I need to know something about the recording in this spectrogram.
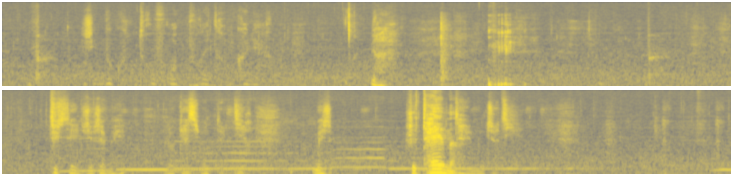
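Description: A young man speaks quietly and tenderly, close by.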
